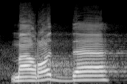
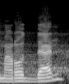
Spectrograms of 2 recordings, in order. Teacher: Huruf an-nya berubah menjadi a ya. Marodda, jadi lagi bukan maroddan tapi marodda karena sudah berada di ujung ayat atau di ujung bacaan ya, seperti itu ya.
